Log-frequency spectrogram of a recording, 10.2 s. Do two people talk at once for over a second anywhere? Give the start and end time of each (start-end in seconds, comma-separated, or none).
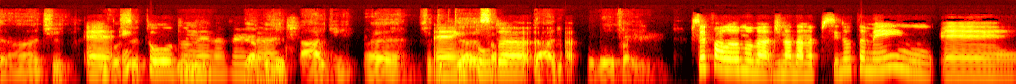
1.0-3.0, 4.3-5.5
